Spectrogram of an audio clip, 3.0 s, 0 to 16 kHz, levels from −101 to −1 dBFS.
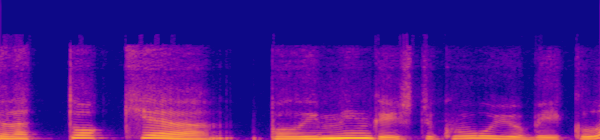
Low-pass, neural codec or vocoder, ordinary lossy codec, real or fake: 10.8 kHz; codec, 24 kHz, 0.5 kbps, DualCodec; Opus, 24 kbps; fake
